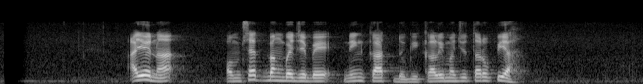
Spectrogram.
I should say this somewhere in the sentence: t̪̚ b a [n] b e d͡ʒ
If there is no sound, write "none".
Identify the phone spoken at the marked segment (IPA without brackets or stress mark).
ŋ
